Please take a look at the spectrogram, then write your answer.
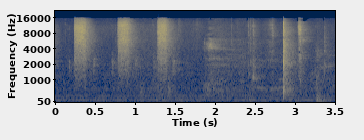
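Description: Three quick, evenly spaced hissing sprays of Urban Decay All Nighter setting spray from a pump bottle onto a face, followed by softer rustling and a few light clicks.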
